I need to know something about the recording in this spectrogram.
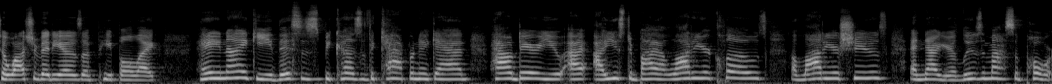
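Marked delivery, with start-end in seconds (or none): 2.0-10.5 thick put-on Southern accent. Imitating people posting videos to Nike about the Kaepernick ad, heavy Southern accent. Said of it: "I'm sorry for the accent".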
